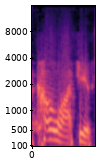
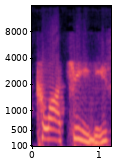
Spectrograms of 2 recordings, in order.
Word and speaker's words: kolach: We know that it's kolach, but if you want to pronounce it kolachi.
